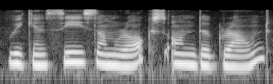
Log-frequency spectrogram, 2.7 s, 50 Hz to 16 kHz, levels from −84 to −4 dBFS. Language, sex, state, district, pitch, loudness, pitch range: English, female, Assam, Kamrup Metropolitan, 200 Hz, -14 LUFS, 185-220 Hz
